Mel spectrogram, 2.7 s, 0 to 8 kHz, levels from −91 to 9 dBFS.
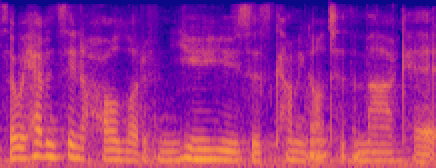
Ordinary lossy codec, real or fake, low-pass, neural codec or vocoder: AAC, 32 kbps; real; 7.2 kHz; none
